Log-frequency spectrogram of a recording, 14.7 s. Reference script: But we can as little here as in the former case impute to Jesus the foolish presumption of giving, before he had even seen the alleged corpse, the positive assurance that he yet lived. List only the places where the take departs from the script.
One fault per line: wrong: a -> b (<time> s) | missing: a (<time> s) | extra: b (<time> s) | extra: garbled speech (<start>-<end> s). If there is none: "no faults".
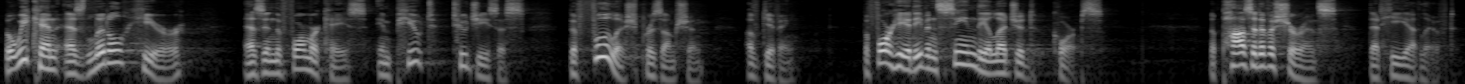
no faults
